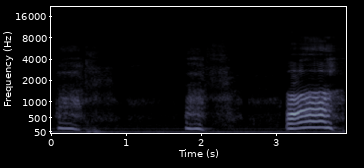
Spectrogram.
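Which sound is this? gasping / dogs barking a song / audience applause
gasping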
